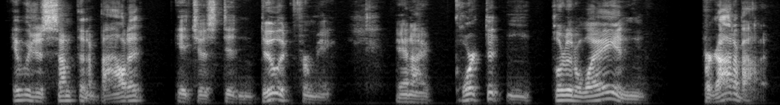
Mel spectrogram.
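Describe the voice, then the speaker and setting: A man with a gravelly, creaky voice hosts a laid-back whiskey livestream. He talks in a loose, rambling way, doubling back on phrases and greeting viewers in the chat by name. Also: mid-range voice, a bit bright.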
